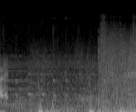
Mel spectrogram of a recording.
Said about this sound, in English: it's already getting hammered by that plasma turret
